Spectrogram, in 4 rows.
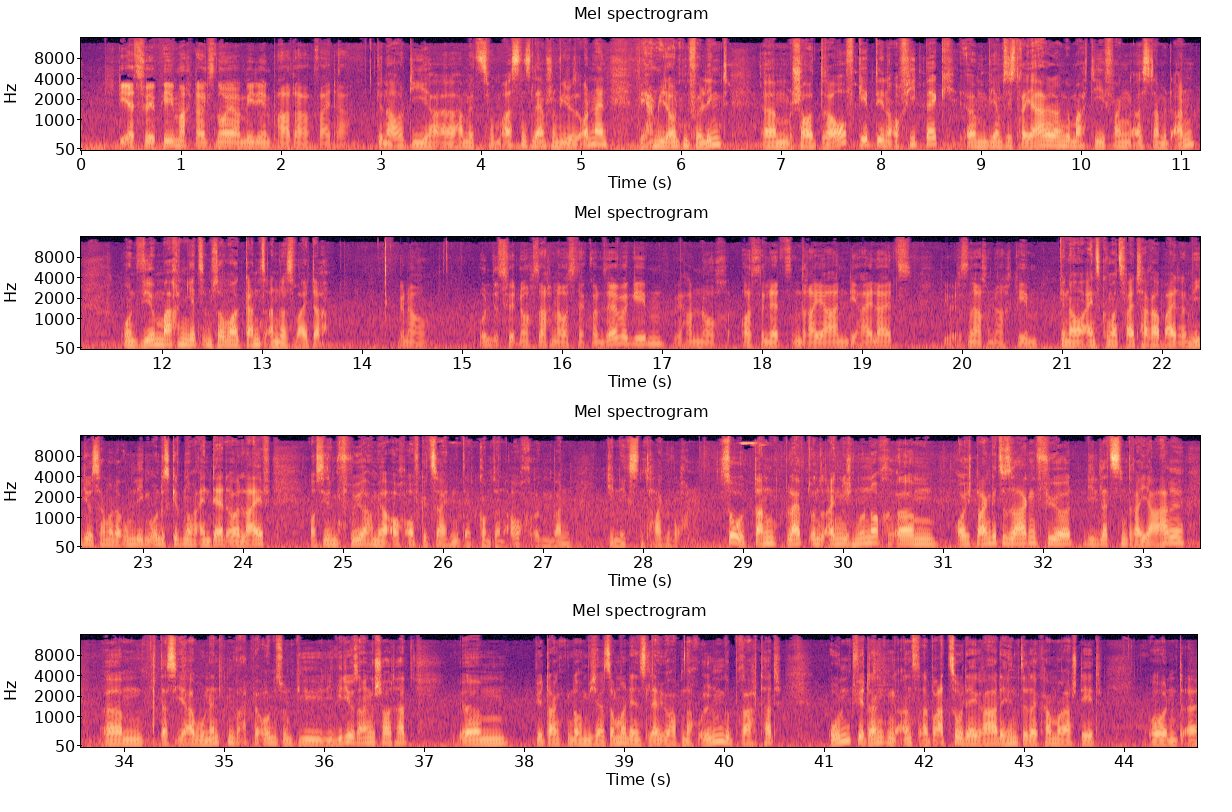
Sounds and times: Speech: 0:00.4 - 0:13.7, 0:14.3 - 0:44.7.

